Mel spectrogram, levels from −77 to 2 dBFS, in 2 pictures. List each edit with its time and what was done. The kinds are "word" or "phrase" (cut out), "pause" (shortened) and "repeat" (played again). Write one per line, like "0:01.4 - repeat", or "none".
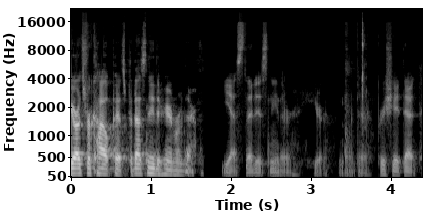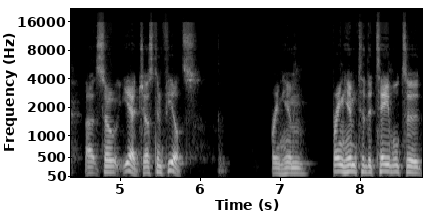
none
